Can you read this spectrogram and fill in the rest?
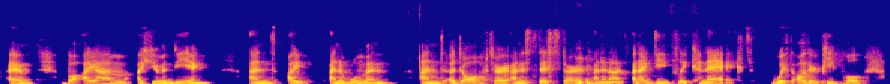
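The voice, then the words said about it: Scottish accent. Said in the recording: “As you can hear from my accent, I'm Scottish.”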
